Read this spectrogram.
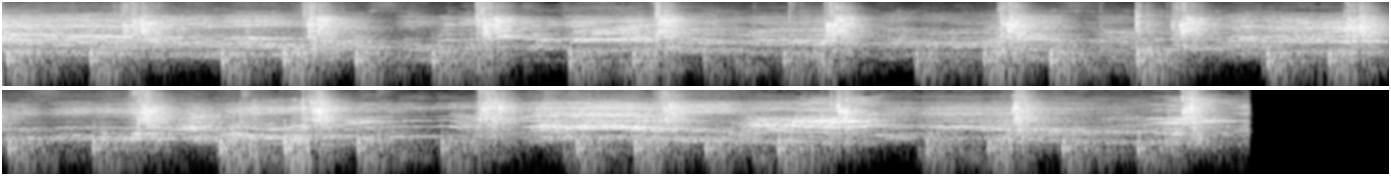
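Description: A group of children sings together.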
